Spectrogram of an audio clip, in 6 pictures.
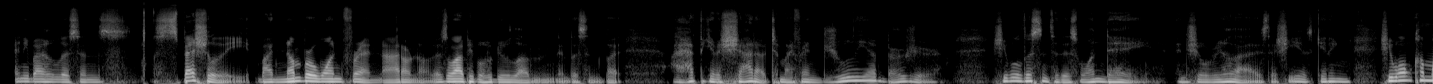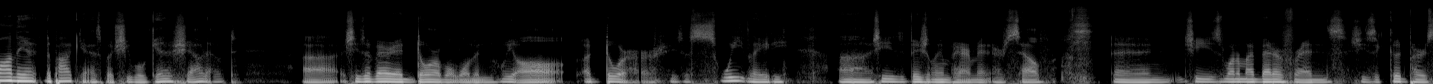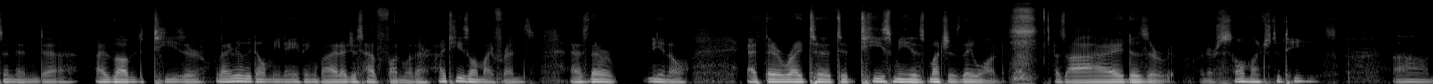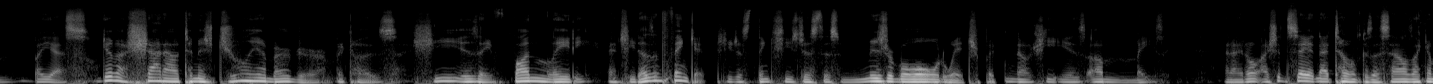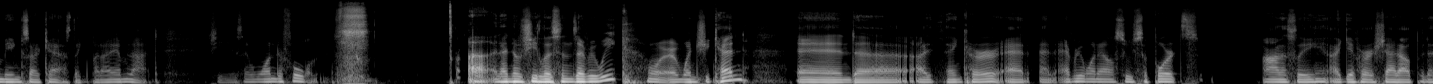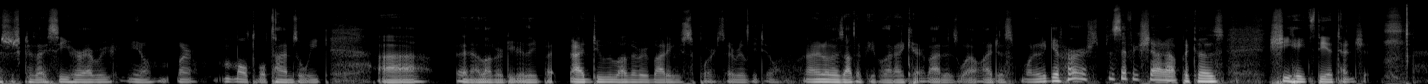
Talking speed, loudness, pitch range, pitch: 205 wpm, -27 LUFS, 105-125 Hz, 115 Hz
